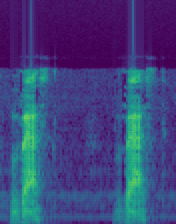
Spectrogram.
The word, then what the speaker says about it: vest: vest, V 발음이고요. 마지막에 있는 t는요, 그냥 t라고 발음을 하시기보다는 vest 라고 발음을 하시면 좋습니다.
